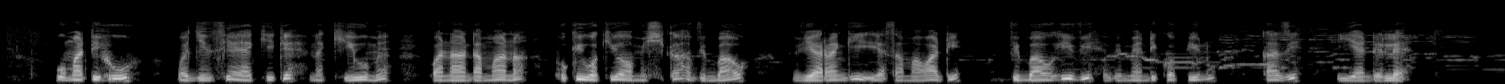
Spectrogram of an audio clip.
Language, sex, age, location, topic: Swahili, female, 25-35, Kisumu, government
